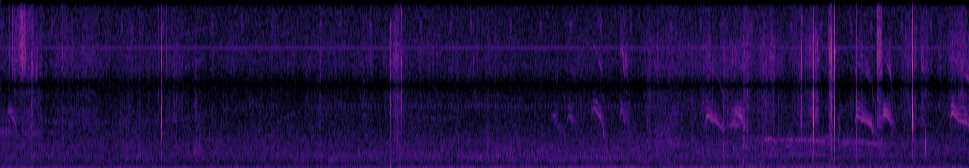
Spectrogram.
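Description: Chickens cluck and peep faintly in the background over steady low rumble, with occasional sharp chirps scattered throughout.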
